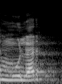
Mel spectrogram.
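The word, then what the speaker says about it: Mulder: Protein के खोजकर्ता है मूलर। कौन है, मूलर। यहां पर डी प्यारे दोस्तों क्या होगा, साइलेंट होगा।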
